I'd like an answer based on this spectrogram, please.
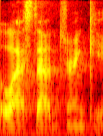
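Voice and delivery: ordinary talk, nothing marked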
